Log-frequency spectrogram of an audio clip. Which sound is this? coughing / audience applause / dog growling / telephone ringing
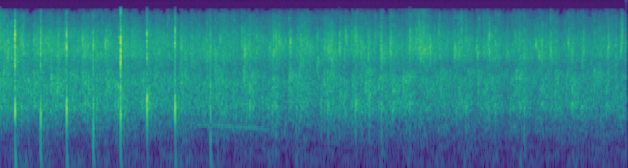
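audience applause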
